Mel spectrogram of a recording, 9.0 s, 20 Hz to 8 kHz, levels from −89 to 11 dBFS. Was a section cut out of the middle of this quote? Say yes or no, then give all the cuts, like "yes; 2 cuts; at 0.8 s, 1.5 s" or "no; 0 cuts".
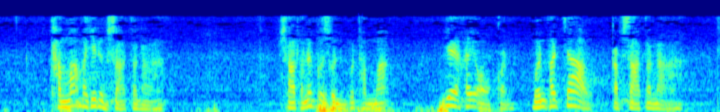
no; 0 cuts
